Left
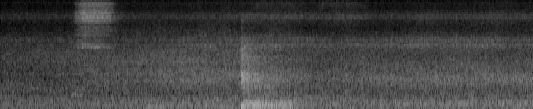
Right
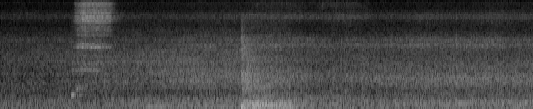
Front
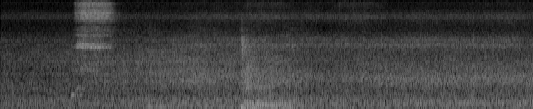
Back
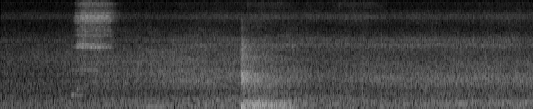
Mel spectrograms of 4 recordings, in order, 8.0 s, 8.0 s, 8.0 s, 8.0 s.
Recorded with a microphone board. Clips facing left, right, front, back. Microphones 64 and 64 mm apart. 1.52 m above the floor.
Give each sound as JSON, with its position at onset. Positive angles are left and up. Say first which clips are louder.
{"t": 1.1, "sound": "breathing", "louder": "right 6 dB, even", "azimuth_deg": -80, "distance_m": 1.8}
{"t": 3.6, "sound": "an explosion", "louder": "left 3 dB, back 7 dB", "azimuth_deg": 140, "distance_m": 3.0}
